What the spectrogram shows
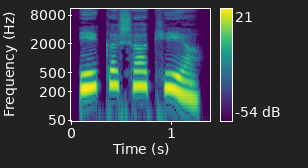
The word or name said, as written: ಏಕಶಾಖೀಯ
